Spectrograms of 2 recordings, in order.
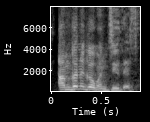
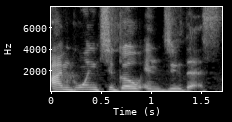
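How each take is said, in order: First: 'Going to' is reduced to 'gonna'. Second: 'Going to' is pronounced fully and carefully. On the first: It sounds conversational and fluid. The speaker calls it right. "we would say, I'm gonna" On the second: It sounds overly articulated. The speaker calls it wrong. "as opposed to"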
